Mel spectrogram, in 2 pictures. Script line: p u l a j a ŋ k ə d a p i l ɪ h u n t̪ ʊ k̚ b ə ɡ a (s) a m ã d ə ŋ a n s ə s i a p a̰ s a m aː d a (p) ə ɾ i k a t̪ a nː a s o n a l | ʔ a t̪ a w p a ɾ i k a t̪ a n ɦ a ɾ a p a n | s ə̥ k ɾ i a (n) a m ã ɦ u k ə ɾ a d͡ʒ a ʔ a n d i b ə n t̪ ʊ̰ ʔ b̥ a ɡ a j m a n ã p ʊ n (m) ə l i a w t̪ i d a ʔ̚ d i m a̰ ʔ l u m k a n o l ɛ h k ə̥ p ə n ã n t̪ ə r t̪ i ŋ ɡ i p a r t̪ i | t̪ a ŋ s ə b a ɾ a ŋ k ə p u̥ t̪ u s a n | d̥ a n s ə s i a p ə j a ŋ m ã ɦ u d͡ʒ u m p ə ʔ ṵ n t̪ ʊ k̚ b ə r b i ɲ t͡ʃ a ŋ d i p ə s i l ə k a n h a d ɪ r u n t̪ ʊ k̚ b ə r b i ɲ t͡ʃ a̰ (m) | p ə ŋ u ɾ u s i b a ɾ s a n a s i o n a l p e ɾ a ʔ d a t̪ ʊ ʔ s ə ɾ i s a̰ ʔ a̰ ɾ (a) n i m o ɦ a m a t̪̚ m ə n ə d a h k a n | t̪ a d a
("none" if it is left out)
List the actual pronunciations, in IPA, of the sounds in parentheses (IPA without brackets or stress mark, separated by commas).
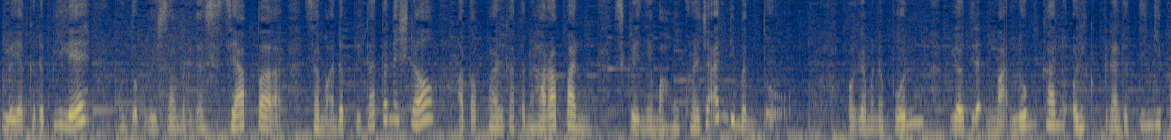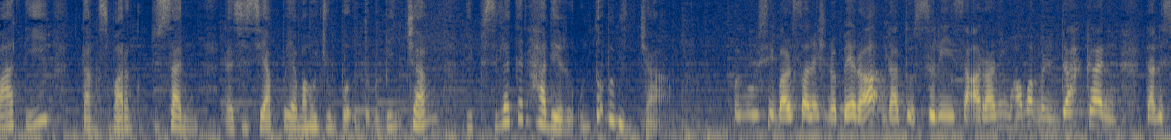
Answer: s, p, ɲ, b, ŋ, a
